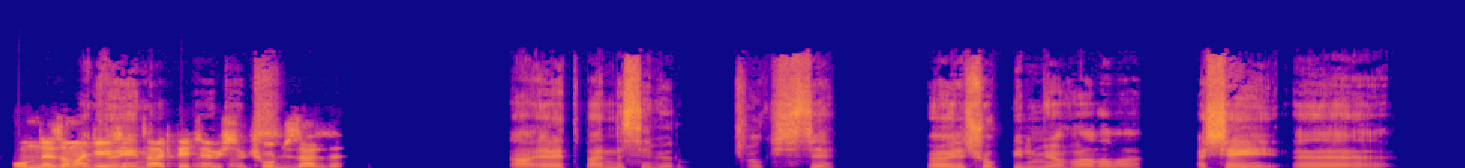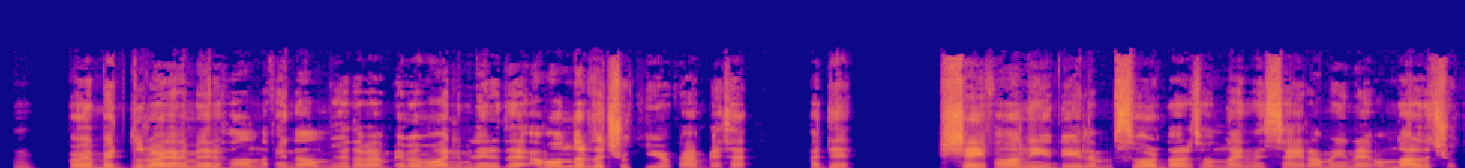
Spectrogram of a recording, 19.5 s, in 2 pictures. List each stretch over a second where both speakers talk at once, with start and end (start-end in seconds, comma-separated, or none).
0.5-1.9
